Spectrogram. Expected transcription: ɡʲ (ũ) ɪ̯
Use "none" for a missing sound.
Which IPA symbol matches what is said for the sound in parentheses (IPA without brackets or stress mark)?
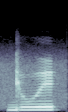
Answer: u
